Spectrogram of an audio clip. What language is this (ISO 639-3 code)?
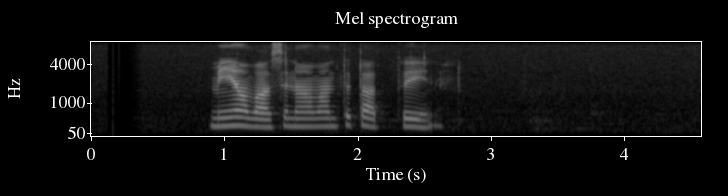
sin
